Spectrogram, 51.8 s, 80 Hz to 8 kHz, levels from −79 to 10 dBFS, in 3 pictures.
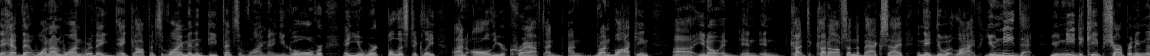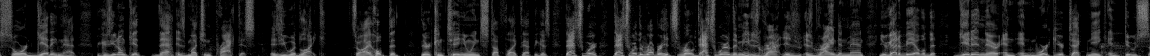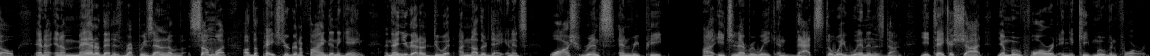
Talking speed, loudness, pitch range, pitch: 205 wpm, -31 LUFS, 95-125 Hz, 110 Hz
